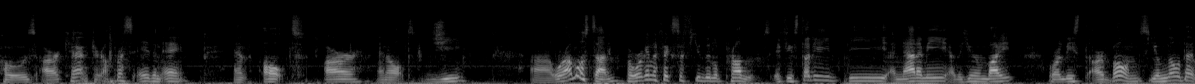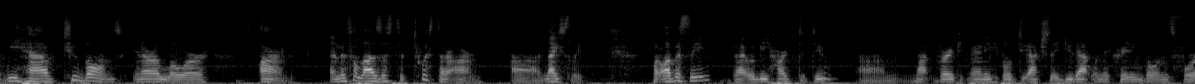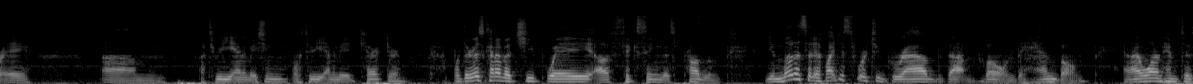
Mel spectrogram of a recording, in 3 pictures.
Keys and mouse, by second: 0.8 a, 1.2 a, 3.2 alt+r, 4.1 alt+g, 5.0-7.6 middle drag, 10.5-12.2 right drag, 11.6 click, 12.0-16.3 middle drag, 17.9-21.0 middle drag, 31.2-33.8 right drag.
